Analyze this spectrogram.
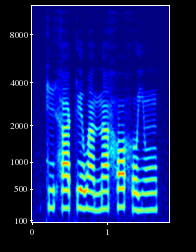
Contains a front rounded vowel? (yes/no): no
